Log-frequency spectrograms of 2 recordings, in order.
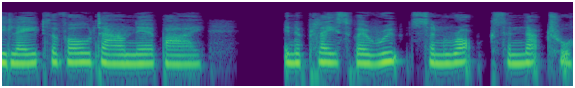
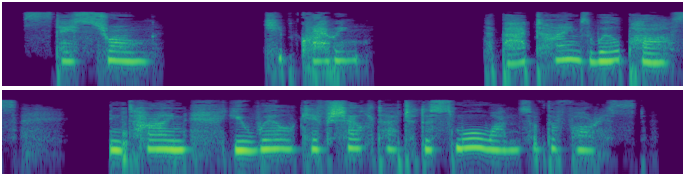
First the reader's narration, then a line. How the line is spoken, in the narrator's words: She whispered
